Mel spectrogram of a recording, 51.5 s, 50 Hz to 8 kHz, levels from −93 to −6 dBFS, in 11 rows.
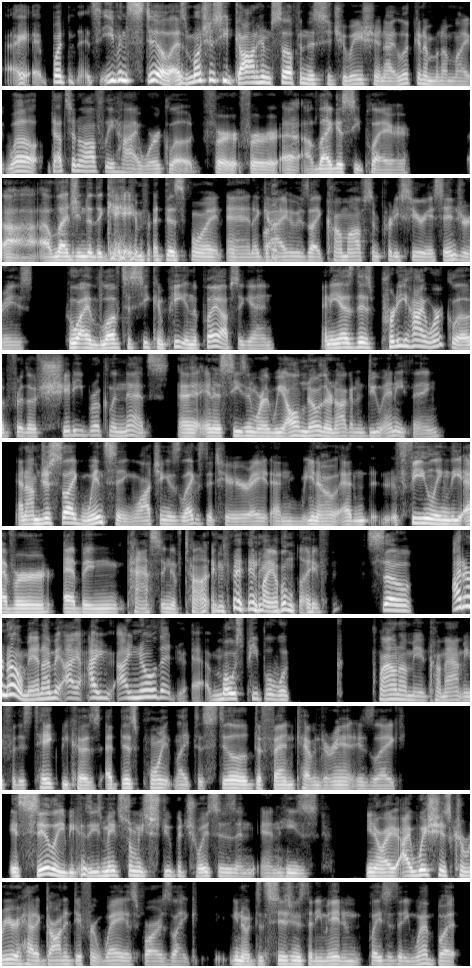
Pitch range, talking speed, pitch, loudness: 125-155 Hz, 220 wpm, 130 Hz, -19 LUFS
